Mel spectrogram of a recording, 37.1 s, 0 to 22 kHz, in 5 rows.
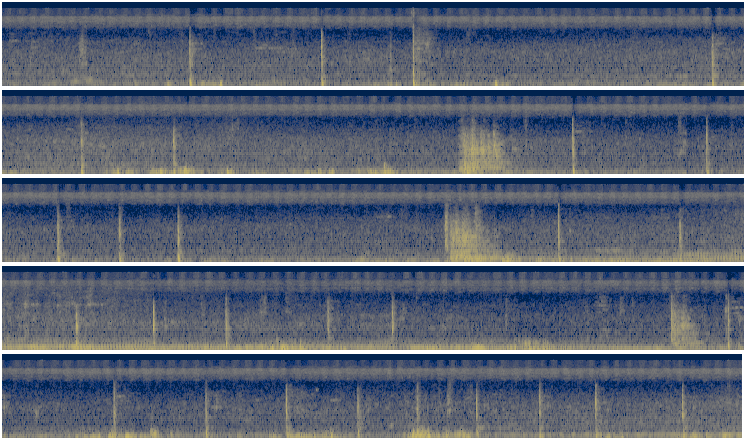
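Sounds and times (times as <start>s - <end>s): high insect buzz: 0.0s - 37.0s
basketball hoop rattling: 12.0s - 12.7s, 19.3s - 20.4s, 28.9s - 29.7s
basketball bouncing on court: 23.8s - 26.4s, 28.9s - 29.8s, 31.7s - 31.9s.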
